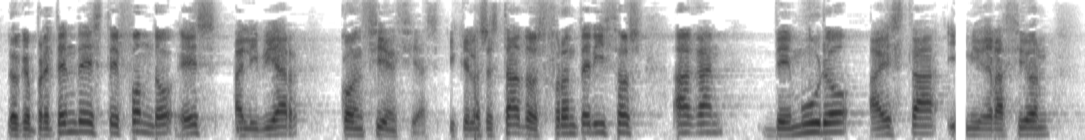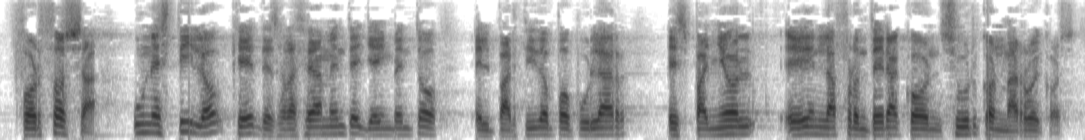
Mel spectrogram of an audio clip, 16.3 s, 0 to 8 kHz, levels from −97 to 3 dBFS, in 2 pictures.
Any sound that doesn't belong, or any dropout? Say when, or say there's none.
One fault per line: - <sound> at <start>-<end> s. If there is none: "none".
- dropout at 7.2-7.3 s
